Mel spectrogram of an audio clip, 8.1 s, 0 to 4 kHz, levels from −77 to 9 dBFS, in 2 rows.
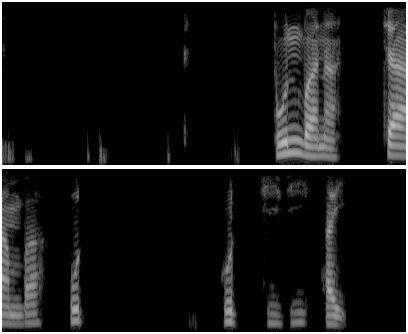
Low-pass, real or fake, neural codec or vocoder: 3.6 kHz; real; none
